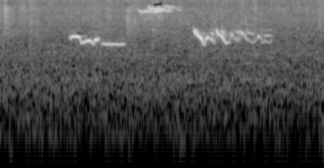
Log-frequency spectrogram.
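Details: Two separate phrases from a European robin: a pair of slurred whistles, then a brighter, twittering flourish of rapid high notes.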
